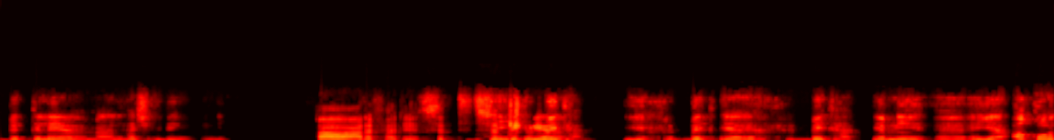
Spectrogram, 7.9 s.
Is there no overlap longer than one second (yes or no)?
yes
